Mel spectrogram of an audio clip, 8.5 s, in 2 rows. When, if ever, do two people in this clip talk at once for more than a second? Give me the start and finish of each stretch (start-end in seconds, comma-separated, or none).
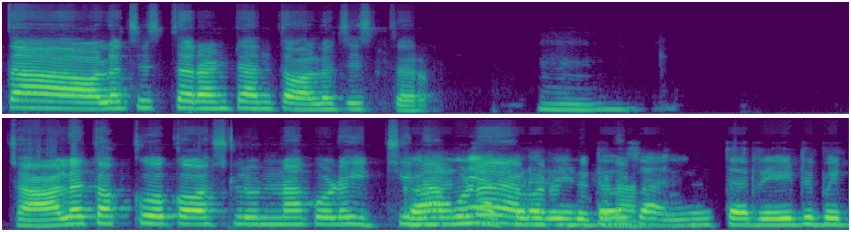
none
